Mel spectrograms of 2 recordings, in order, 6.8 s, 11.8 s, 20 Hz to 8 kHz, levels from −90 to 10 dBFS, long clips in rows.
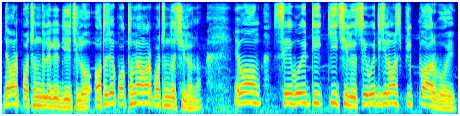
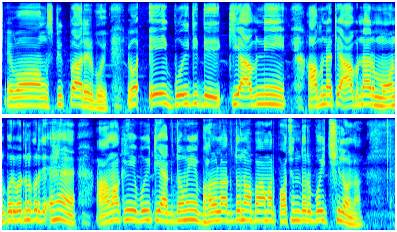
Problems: constant background noise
